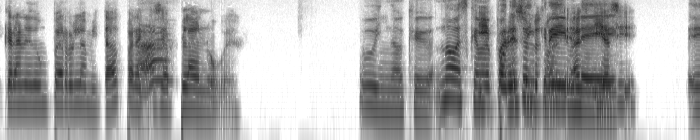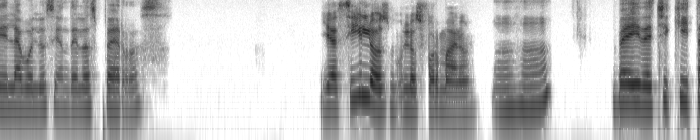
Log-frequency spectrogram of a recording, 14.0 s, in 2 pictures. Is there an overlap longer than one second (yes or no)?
yes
